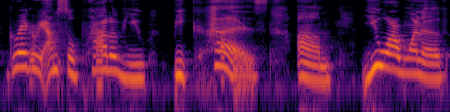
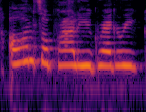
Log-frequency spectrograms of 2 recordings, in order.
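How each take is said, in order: First: Slow, sincere praise; specific praise. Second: High, sing-song empty praise; generic praise. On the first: Mother telling her son exactly why she's proud, sincere. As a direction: say it meaning every word. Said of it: "And I say". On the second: Mother giving her son shallow praise, high sing-song. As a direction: gush without meaning it. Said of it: "I'm not just". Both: Shown as a demonstration.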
